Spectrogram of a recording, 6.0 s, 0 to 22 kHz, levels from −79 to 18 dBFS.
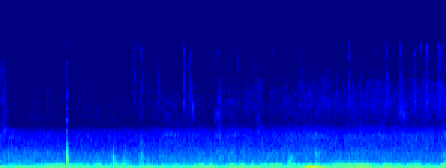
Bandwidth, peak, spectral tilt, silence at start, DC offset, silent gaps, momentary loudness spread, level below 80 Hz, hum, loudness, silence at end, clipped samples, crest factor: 5.4 kHz; -10 dBFS; -7 dB/octave; 0 s; under 0.1%; none; 8 LU; -30 dBFS; none; -35 LUFS; 0 s; under 0.1%; 18 dB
